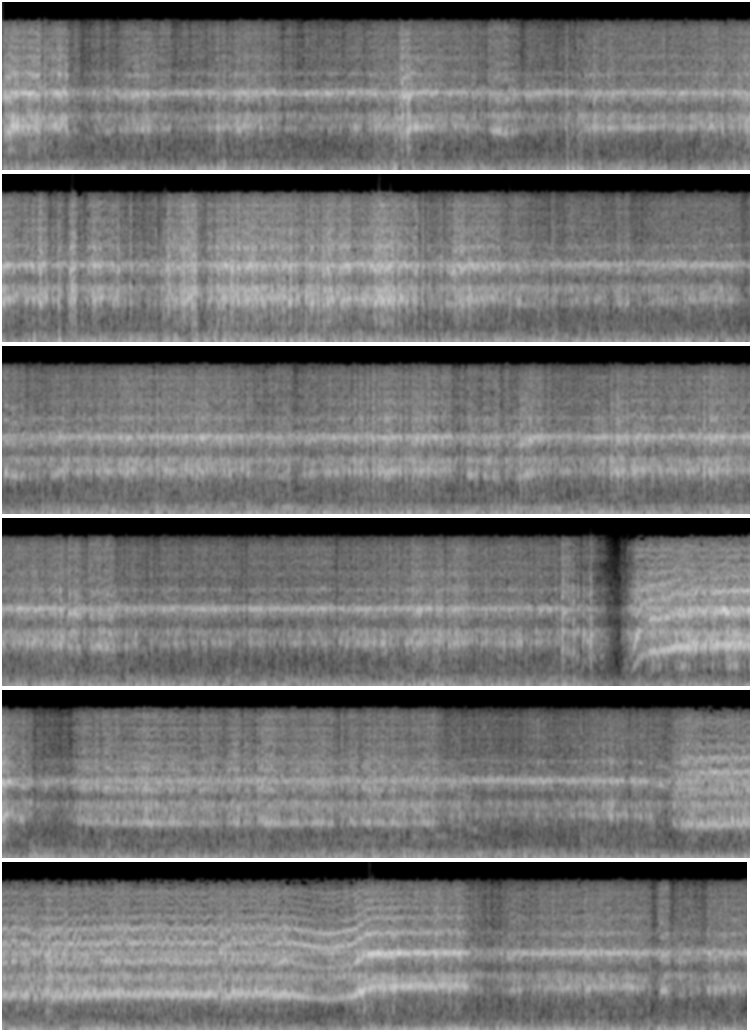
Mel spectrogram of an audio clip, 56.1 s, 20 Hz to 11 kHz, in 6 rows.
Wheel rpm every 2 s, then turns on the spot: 220, 230, 230, 230, 230, 230, 230, 220, 220, 230, 230, 230, 220, 230, 230, 230, 230, 170, 170, 210, 210, 220, 230, 170, 160, 180, 230, 230.
none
